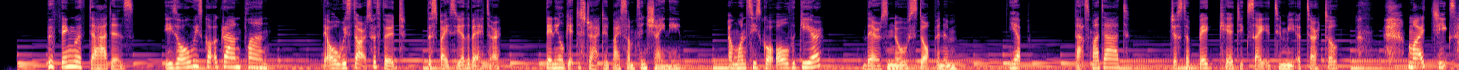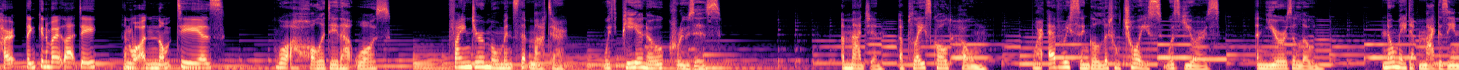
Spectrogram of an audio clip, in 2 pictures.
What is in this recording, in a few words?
commercial, Female, Engaging, Soothing, Storytelling, Trustworthy, Warm, Whimsical; COMMERCIAL REEL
